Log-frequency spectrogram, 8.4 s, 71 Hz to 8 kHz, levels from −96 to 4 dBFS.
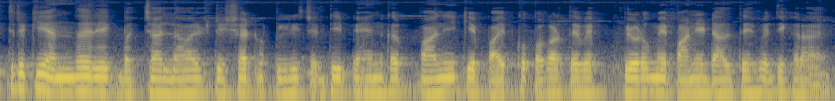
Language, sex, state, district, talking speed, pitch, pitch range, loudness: Hindi, male, Chhattisgarh, Jashpur, 185 wpm, 105 Hz, 100-105 Hz, -17 LUFS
